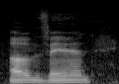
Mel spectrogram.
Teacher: that f sounds actually going to link with an and also take on a slight voice sound so it's going to sound like a v a van and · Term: linking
